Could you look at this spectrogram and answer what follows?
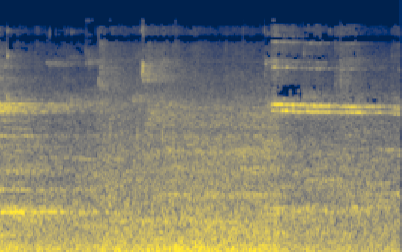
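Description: A basketball bouncing repeatedly on a hard gym floor in a large echoing hall, with background voices and a thin high tone about four seconds in.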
